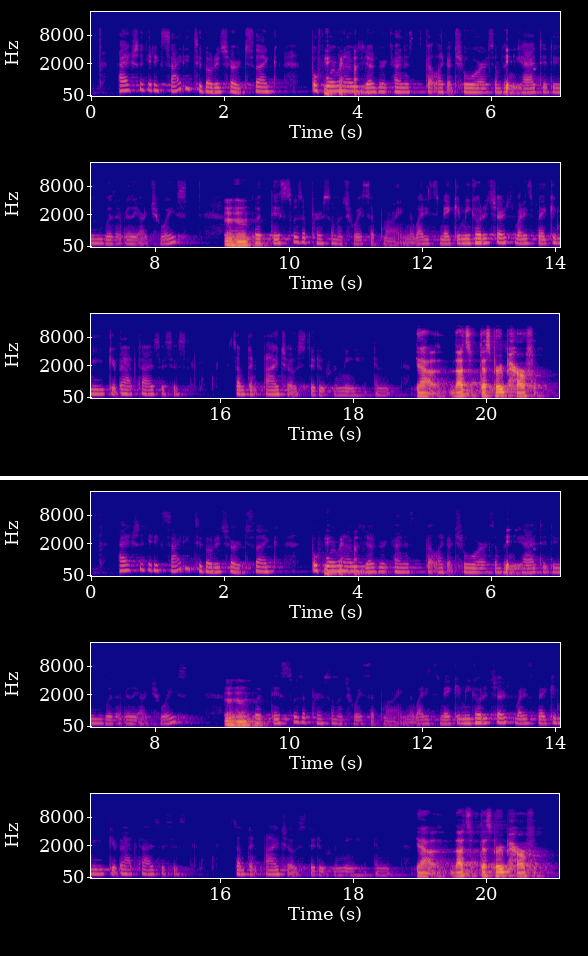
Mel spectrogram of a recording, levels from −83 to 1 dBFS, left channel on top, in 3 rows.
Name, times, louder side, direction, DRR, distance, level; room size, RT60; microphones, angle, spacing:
voice 1, 0.4-8.4 8.8-15.4 16.2-18.6 19.6-19.8, left 2 dB, 60° left, 12 dB, 1.0 m, -41 dB
voice 2, 9.0-9.4 18.9-20.7, left 2 dB, 80° left, 10 dB, 1.2 m, -27 dB
25.5 x 17.5 x 10.0 m, 0.97 s
head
